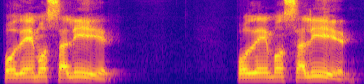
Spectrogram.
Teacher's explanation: Here we have the S and the S that are going to merge.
